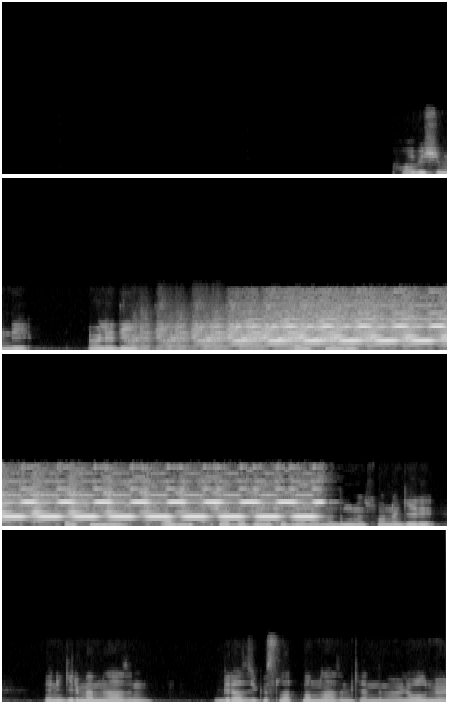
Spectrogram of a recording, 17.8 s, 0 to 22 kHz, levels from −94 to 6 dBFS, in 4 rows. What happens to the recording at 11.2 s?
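At 11.2 s a feedback howl is present, running from 5.45 to 12.38 s. Sound loops from loudspeaker back into microphone, gaining level each pass, so a tone near 1.5 kHz builds as the loop repeats about every 400 ms, peaking about 13 dB above the speech. A spectrogram shows a bright, narrow horizontal band; the waveform envelope swells well past the speech.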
